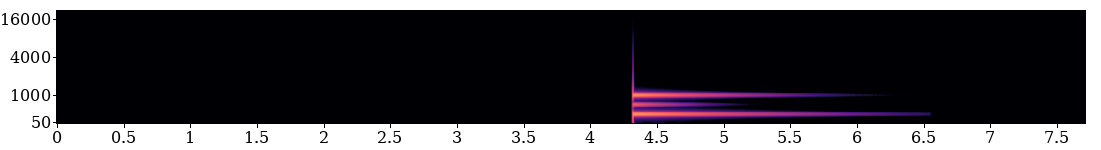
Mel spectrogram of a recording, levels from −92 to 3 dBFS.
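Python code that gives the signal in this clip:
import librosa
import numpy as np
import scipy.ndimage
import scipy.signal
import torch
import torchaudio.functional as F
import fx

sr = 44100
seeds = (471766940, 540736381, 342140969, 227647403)

y = fx.additive(sr, length_s=2.23, hz=336.0, level_db=-17.5, upper_db=(-12, -1), decay_s=2.31, upper_decays_s=(0.91, 1.66))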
